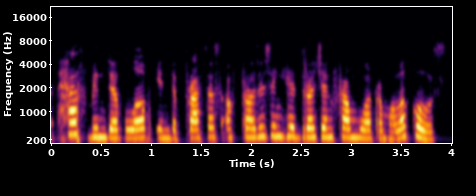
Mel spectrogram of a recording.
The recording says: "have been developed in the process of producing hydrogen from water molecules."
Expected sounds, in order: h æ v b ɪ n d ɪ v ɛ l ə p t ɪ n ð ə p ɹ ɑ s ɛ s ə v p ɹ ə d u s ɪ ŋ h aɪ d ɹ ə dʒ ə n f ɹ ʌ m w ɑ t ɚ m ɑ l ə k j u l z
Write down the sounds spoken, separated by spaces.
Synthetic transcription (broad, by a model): h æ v b ɪ n d ɪ v ɛ l ə p t ɪ n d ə p ɹ ɑ s ɛ s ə f p ɹ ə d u s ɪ ŋ h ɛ d ɹ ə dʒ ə n f ɹ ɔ m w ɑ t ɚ m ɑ l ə k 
